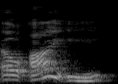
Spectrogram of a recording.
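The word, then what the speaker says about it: lye: it ly ly e this is not L ie telling it not true this is al y e it's pronounced the same as ly it says a strong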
